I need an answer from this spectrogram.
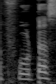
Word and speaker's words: foetus: और कभी गलती से इसका फोटस या अलग अलग लोग इसका प्रोनाउंसिएशन करते हैं, that is incorrect. The correct pronunciation is फीटस।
